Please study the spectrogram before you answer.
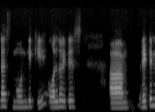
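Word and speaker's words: Mölnlycke: uh talking about the company so company is pronounced as mon although it is um written as m o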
